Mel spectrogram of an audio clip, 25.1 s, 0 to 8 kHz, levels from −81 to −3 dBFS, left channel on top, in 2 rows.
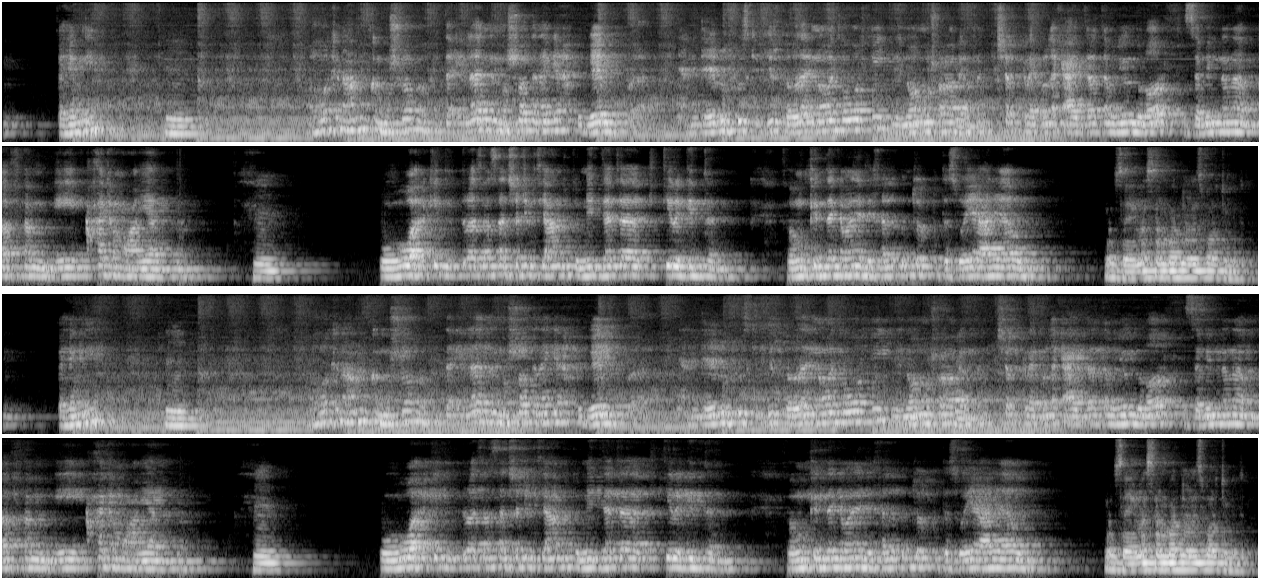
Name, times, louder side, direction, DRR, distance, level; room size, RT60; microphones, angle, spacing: voice 1, 0.6-1.0 3.0-6.5 6.7-14.4 16.3-19.8 20.4-22.8, left 1 dB, 75° left, -3 dB, 4.3 m, -19 dB
sound 1, 0.7-11.9, equal, 55° left, 3.8 m, -29 dB
voice 2, 1.6-1.9 9.5-9.7 15.1-15.4 23.6-25.0, right 2 dB, 25° right, 3 dB, 0.9 m, -17 dB
25.0 x 8.7 x 2.3 m, 0.85 s
head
